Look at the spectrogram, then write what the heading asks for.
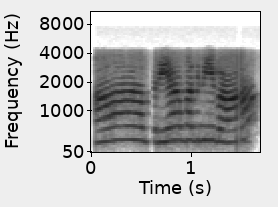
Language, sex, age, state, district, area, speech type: Sanskrit, female, 30-45, Telangana, Ranga Reddy, urban, conversation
